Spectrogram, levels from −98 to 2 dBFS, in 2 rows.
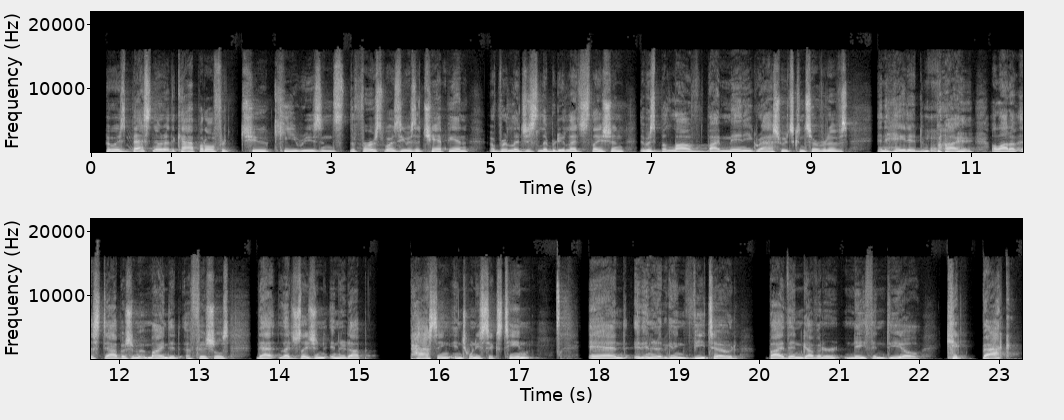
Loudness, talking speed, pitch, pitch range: -19 LUFS, 145 wpm, 155 Hz, 145-170 Hz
